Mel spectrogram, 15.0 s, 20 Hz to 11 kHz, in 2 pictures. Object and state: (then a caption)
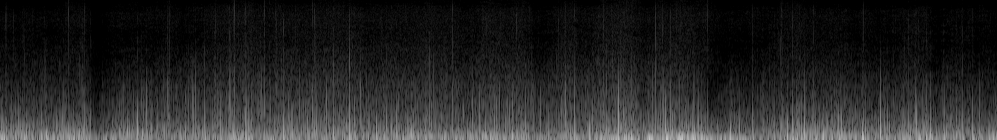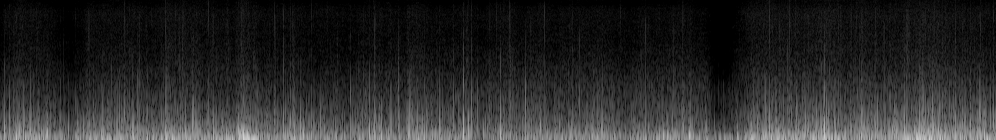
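Cotton terry towel. Long nails scratch the looped fabric of a blue cotton terry cloth towel draped over a microphone. The result is a steady, dense, low rumbling scrape, with brief pauses near 0.7, 5.4 and 12.9 seconds.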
